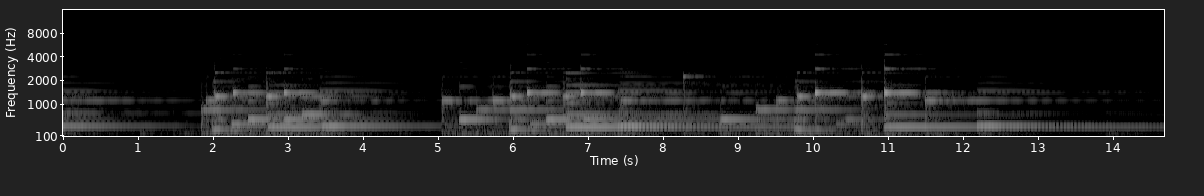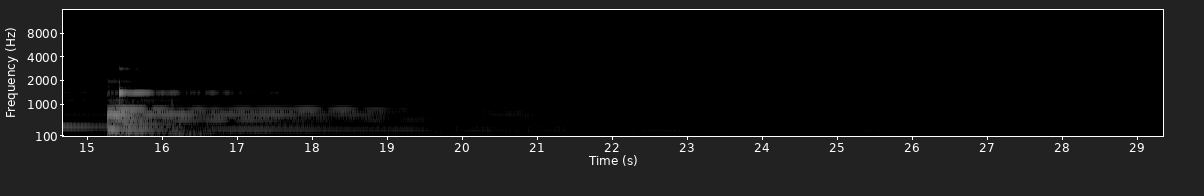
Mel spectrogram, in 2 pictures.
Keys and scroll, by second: 6.4 BackSpace, 23.3 BackSpace.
